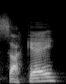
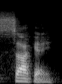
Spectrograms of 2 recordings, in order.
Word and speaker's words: sake: So something like sake is we sometimes emphasize the K as sake, or go sake. It's sake, and every syllable is the same amount of time and the same emphasis.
